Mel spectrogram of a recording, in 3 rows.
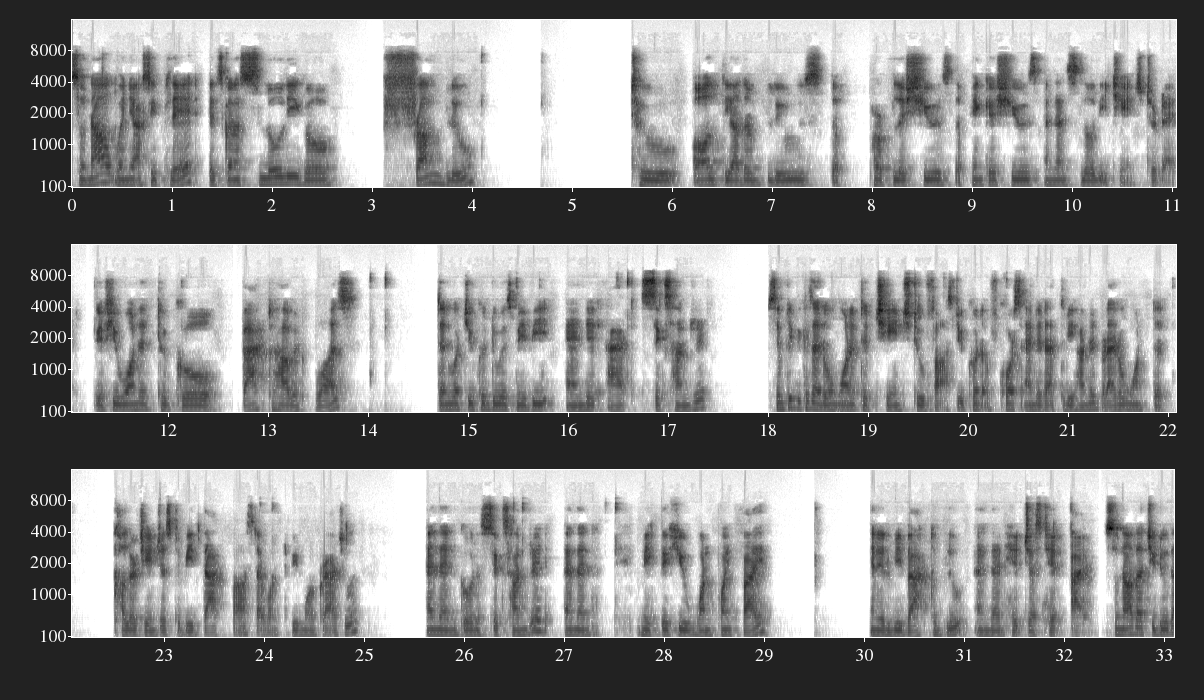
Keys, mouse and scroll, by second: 0.4 shift+space, 4.1-4.7 middle drag, 11.1 shift+space, 11.3-12.2 middle drag, 14.2 click, 15.5 middle click, 16.5-17.5 drag, 17.9 click, 18.1 0, 19.8 middle click, 20.4 middle click, 22.1-22.7 ctrl+middle drag, 24.0 right click, 26.6-27.0 drag, 27.4-30.5 drag, 32.2 i.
